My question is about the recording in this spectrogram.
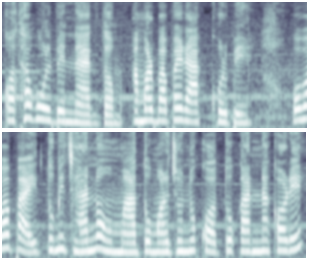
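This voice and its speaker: A woman's voice: high-pitched, moderate pace, darkish tone, faint music behind, lightly acted. A woman doing a tearful pleading little girl. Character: grieving little girl calling her father.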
